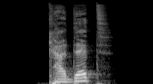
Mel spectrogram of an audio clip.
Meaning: cadet (male or of unspecified gender)
- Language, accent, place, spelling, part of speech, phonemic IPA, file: German, Germany, Berlin, Kadett, noun, /kaˈdɛt/, De-Kadett.ogg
